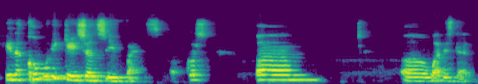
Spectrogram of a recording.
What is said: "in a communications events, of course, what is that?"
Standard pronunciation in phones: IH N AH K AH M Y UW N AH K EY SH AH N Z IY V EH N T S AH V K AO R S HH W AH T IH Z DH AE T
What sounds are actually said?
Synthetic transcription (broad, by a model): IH N AH K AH M Y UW N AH K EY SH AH N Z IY P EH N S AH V K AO R S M W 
